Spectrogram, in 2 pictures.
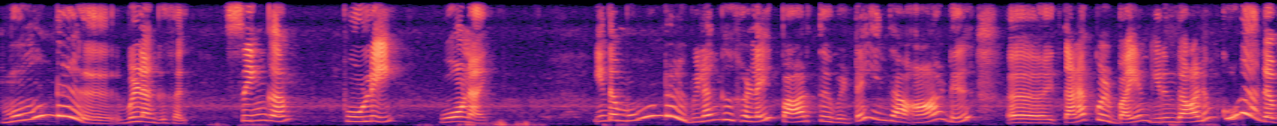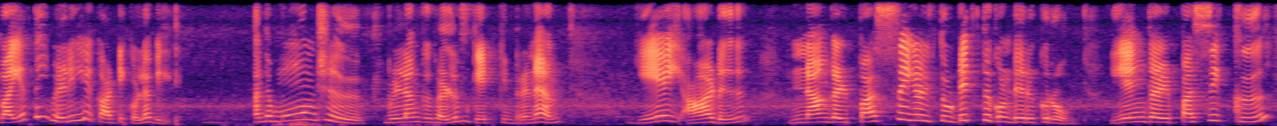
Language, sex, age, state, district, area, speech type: Tamil, female, 18-30, Tamil Nadu, Sivaganga, rural, spontaneous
